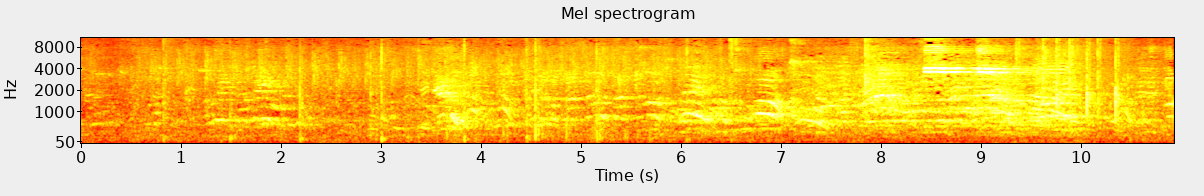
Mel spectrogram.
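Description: Basketball bouncing on a concrete court amid the shouts of players and spectators, which grow louder from the middle on. A short high whistle blast comes near the end.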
